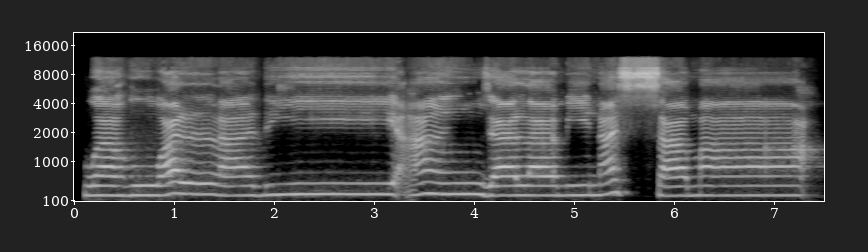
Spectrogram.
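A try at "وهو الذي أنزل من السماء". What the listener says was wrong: Belum lulus. Ini kan dengung 3 harokat. Tadi belum. Annya. Tapi nanti PR-nya adalah huruf zai ya. Zai ini nggak keluar.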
